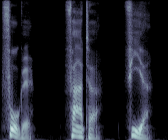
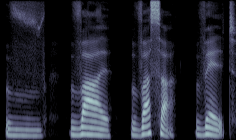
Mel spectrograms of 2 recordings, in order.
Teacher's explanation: Der Unterschied ist also nur die Stimme. Vogel ist stumm, nur Luft. Wal ist stimmhaft, mit Vibration. Wenn du Wal sagst und deine Hand an den Hals legst, spürst du die Vibration.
